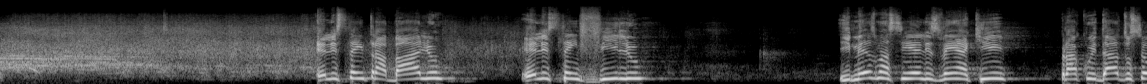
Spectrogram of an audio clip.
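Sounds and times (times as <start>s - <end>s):
audience applause: 0.0s - 5.2s
speech: 3.2s - 4.6s, 5.2s - 6.5s, 8.4s - 11.4s.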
